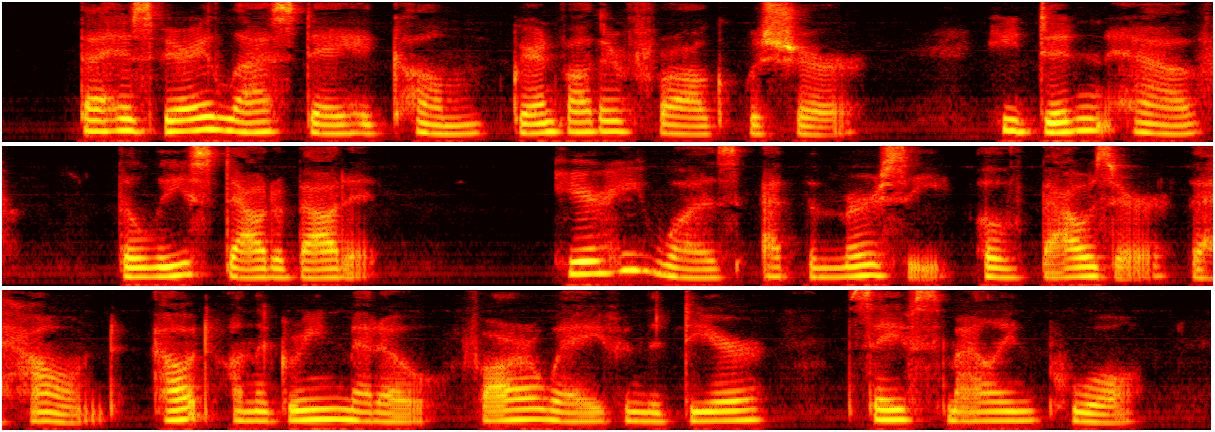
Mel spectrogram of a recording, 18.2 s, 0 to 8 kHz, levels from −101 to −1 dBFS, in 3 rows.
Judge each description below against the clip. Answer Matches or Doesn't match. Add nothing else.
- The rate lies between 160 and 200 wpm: Doesn't match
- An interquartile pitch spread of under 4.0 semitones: Matches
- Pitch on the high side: Matches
